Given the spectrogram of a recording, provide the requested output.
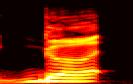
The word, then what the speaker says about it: Farragut: Hospital Corpse schools in Farragut. Uh, you can't you can't roll that gu. You got to say fair. Yeah, you got to say Gut. That's a hard G.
